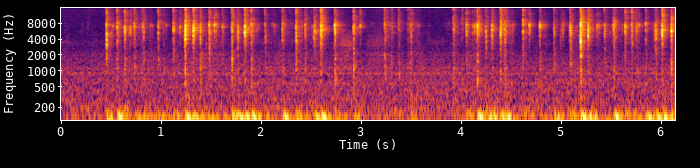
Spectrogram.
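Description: Typing on a computer keyboard: a rapid, irregular run of keystrokes starting about half a second in and thinning out near the end.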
